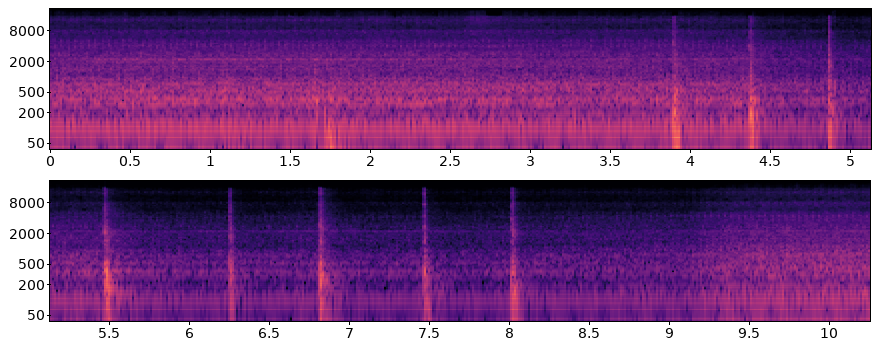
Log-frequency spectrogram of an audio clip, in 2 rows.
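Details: Mercedes CLA after a DIY oil change with Mobil 1 0W-40 and OEM filter, while the engine cover is fitted: quiet, steady idle with no knock or tick, just a few sharp handling clicks nearby; normal idle.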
